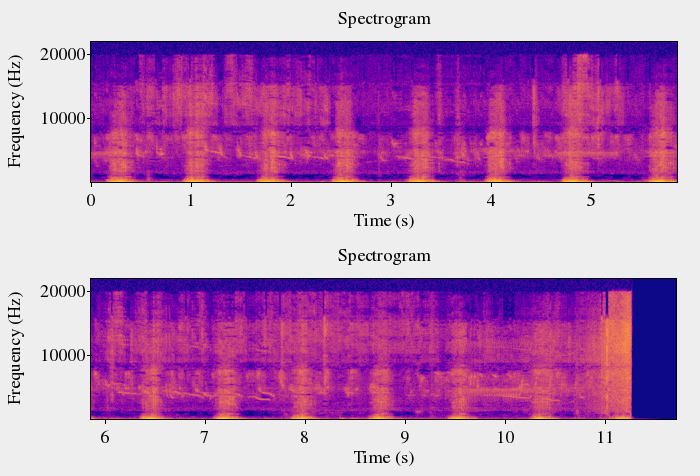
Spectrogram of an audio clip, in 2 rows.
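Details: Wild male lion in the Masai Mara, 8 May 2025, warning off his sons: a closing series of deep, evenly spaced grunts, roughly one every 0.75 seconds, steady and low, outdoors with little else heard.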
